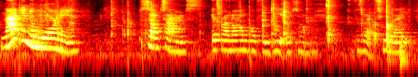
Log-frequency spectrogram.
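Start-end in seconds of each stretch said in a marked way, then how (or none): none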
